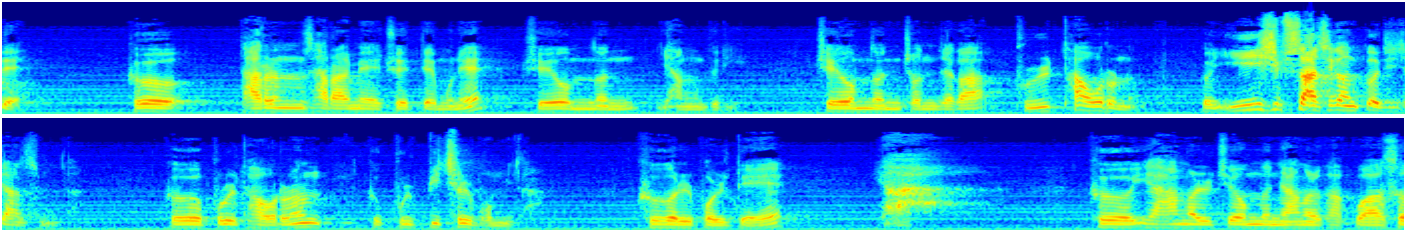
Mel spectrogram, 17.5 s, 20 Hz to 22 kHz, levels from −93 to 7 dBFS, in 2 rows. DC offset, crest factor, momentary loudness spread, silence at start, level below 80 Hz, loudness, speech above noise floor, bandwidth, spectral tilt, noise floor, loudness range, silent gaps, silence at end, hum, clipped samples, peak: under 0.1%; 24 dB; 15 LU; 0 s; -52 dBFS; -24 LUFS; 25 dB; 13 kHz; -3 dB/octave; -49 dBFS; 6 LU; none; 0 s; none; under 0.1%; 0 dBFS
